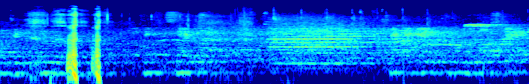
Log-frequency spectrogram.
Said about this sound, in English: Rockhill will inbound from underneath the Cardinal basket, and there'll be a quick whistle and a foul. This time it'll be against Munising, and the Mooney bench might have called that one.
